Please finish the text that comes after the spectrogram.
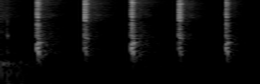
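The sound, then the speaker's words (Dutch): A car's turn signal ticks steadily, five crisp, evenly spaced clicks at a brisk rhythm, clear with no voices over them. “Maar als je kijkt naar de richtingaanwijzer van een BMW, lijkt dat toch ook best op het geluid van mijn oude Citroën.”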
